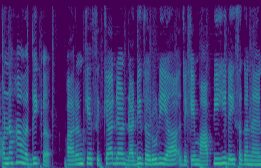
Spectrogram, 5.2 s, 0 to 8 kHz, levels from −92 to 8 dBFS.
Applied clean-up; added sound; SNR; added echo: neural mask model RNNoise.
